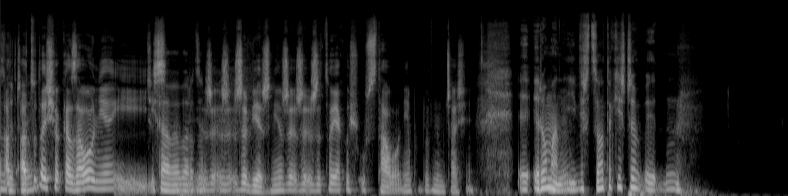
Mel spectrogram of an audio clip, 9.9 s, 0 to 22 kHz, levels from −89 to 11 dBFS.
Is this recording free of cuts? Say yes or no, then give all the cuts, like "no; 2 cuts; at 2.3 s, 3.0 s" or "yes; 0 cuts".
yes; 0 cuts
